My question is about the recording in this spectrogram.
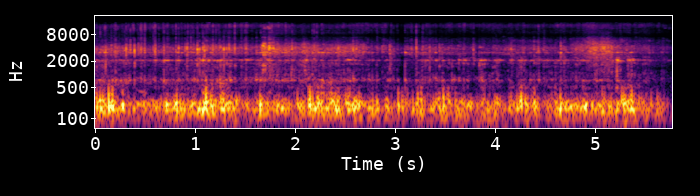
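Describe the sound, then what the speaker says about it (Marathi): A grain mill grinds chickpea dal in a village, giving a continuous loud mechanical drone with a rough, pulsing motor rumble and hiss that runs steadily from start to finish. "भरडकीवरती भरडून हरभऱ्याची डाळ तयार करणं काम चालू आहे."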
